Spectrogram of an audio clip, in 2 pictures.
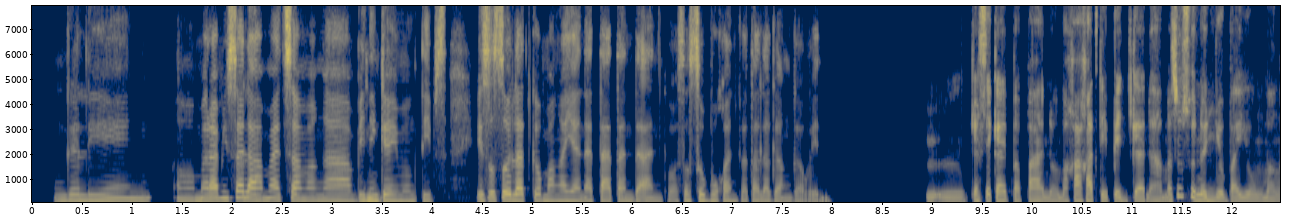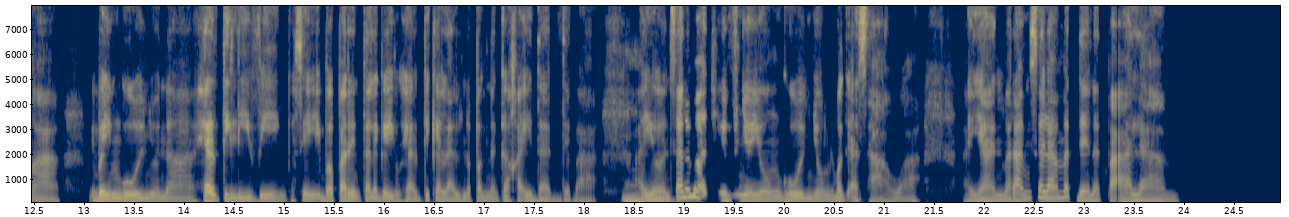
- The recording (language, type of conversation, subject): Filipino, advice, Paano ako makakapagbadyet at makakapamili nang matalino sa araw-araw?
- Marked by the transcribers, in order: other background noise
